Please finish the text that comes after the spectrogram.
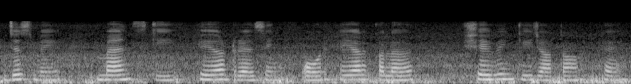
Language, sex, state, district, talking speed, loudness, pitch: Hindi, male, Rajasthan, Bikaner, 115 wpm, -16 LUFS, 200 Hz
